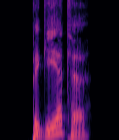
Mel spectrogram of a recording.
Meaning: inflection of begehrt: 1. strong/mixed nominative/accusative feminine singular 2. strong nominative/accusative plural 3. weak nominative all-gender singular 4. weak accusative feminine/neuter singular
- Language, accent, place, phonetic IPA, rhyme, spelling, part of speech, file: German, Germany, Berlin, [bəˈɡeːɐ̯tə], -eːɐ̯tə, begehrte, adjective, De-begehrte.ogg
